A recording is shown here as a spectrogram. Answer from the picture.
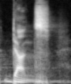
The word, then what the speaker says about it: Duns: We go back to the 1200s, and you have a guy named John Dunce. Now, his name was spelled D-U-N-S, but they would have pronounced it Dunce.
